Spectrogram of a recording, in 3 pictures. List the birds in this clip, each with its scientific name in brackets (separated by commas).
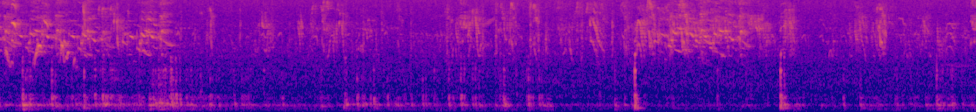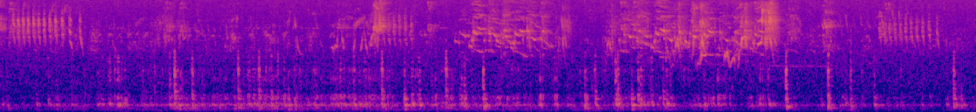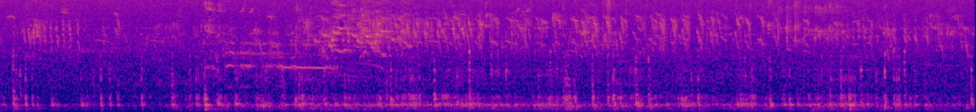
White-browed Sparrow-Weaver (Plocepasser mahali), Mariqua Sunbird (Cinnyris mariquensis), White-headed Buffalo-Weaver (Dinemellia dinemelli)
